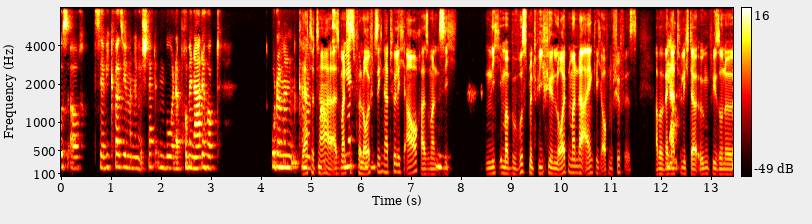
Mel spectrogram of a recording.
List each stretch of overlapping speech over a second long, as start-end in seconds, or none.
4.8-6.5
